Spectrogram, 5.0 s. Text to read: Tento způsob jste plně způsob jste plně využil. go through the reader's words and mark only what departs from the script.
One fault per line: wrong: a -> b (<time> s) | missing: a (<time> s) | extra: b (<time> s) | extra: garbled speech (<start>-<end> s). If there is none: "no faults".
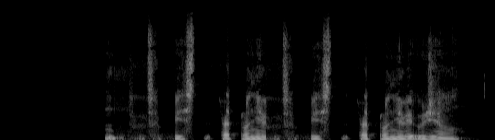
no faults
